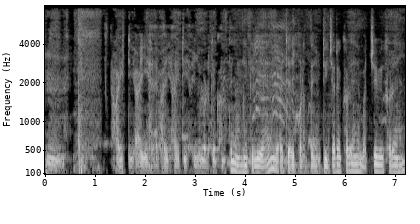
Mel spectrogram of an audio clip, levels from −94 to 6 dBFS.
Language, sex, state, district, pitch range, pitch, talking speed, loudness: Hindi, male, Uttar Pradesh, Deoria, 120-150 Hz, 130 Hz, 200 wpm, -18 LUFS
